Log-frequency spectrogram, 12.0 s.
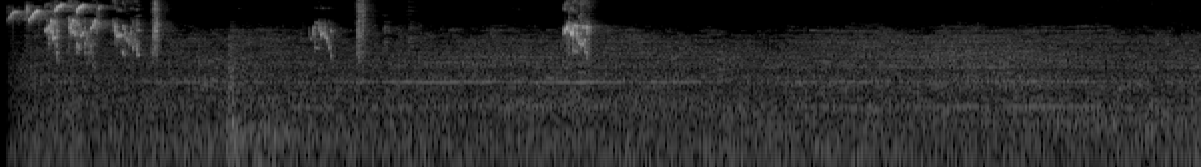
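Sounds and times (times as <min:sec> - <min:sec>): small bird chirping: 0:00.1 - 0:01.7, 0:03.1 - 0:03.8, 0:05.6 - 0:06.1.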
